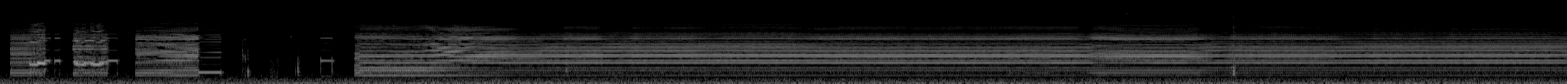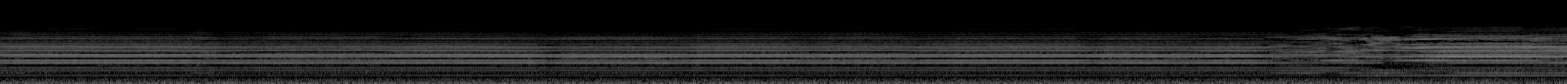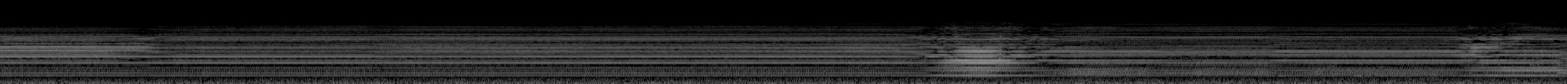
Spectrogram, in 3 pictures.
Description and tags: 081017 01 electronic rf cable tester
rf cable tester sound
cable, effect, electronic, tester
